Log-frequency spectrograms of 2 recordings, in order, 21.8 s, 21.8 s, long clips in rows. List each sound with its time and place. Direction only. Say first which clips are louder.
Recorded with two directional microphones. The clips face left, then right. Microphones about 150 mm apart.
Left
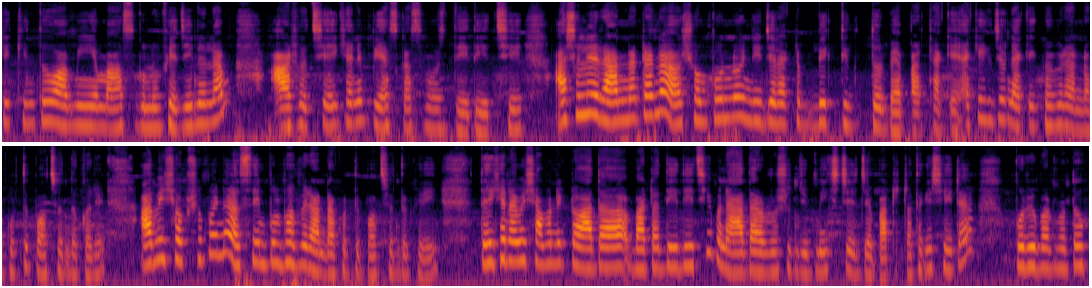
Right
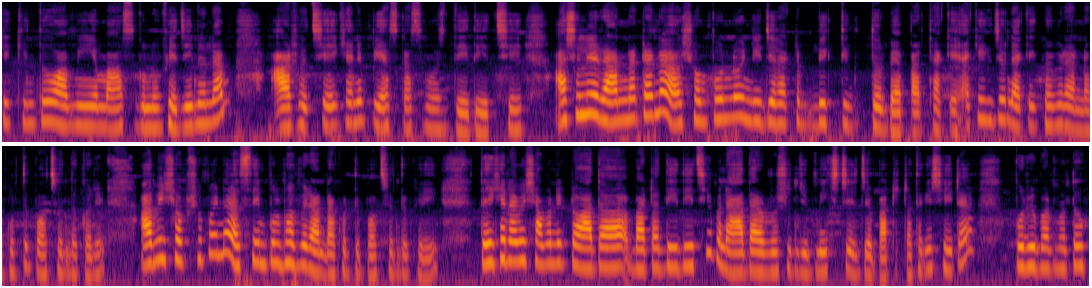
0.0 s a woman's voice: right 5 dB; 30° right (ahead or behind)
